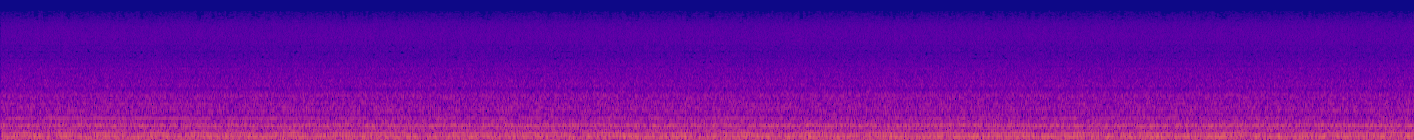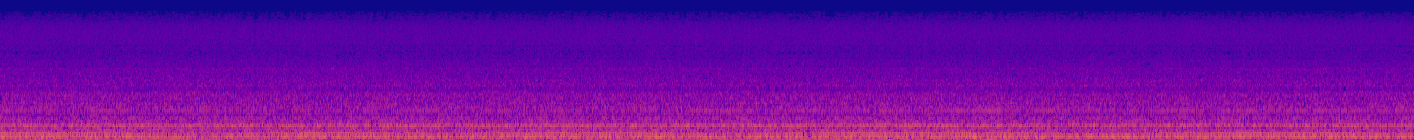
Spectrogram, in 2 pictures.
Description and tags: Engine room
room, stereo, Engine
